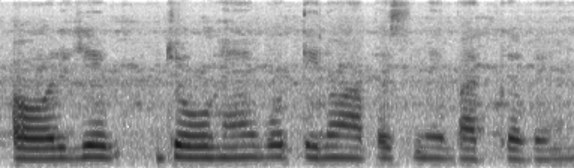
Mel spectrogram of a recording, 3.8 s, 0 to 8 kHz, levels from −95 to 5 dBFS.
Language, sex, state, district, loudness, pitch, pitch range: Hindi, female, Bihar, Katihar, -18 LUFS, 190 Hz, 180-200 Hz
